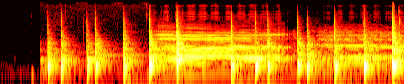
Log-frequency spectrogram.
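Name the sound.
cows mooing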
